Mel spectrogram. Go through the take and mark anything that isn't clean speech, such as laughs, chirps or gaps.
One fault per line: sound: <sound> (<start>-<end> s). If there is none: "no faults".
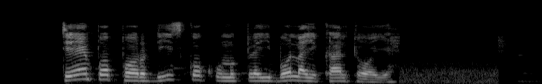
no faults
